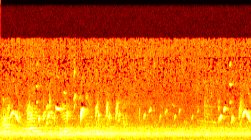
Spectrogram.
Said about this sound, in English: I think it's a sparrow.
